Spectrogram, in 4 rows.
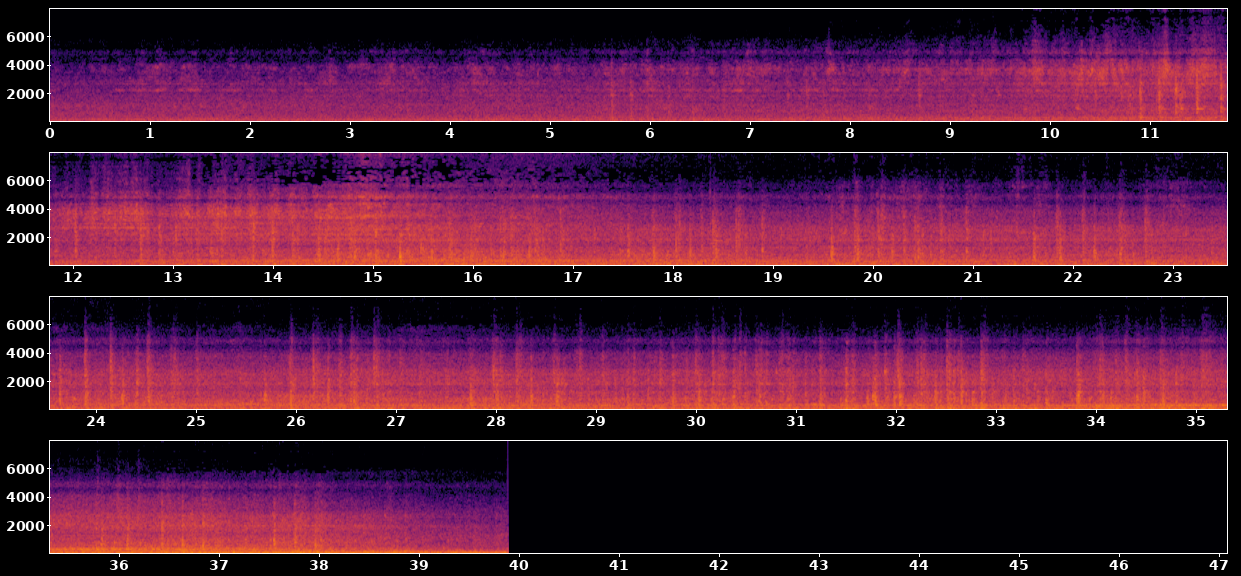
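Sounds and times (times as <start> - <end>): train wheels clicking over rail joints: 9.7 - 38.9.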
